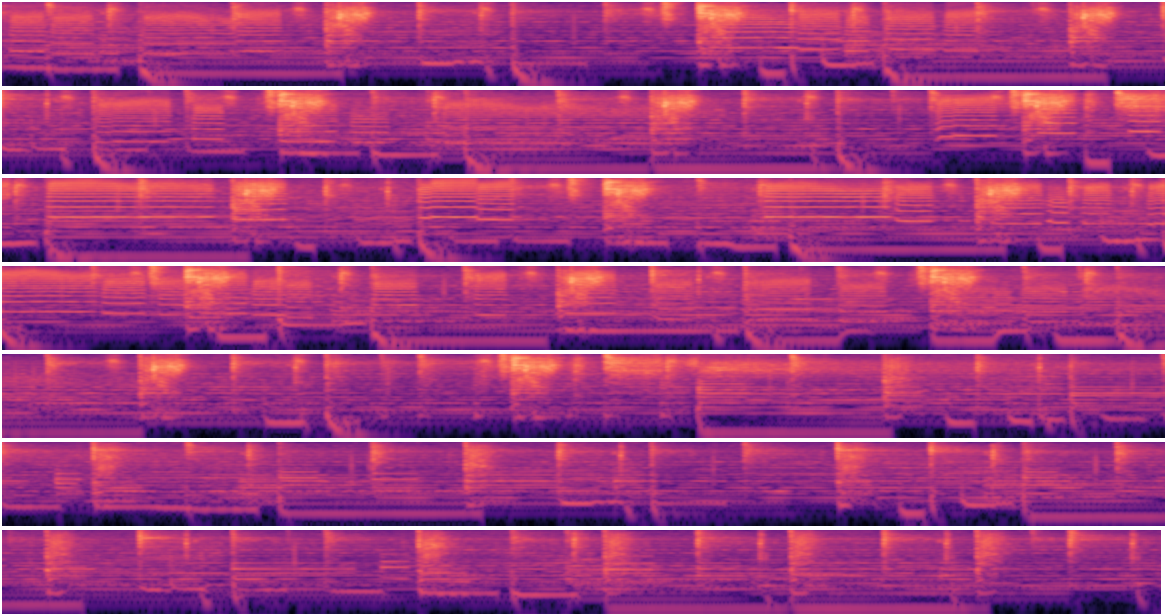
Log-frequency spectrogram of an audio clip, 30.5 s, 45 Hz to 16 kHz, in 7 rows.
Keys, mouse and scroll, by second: 8.9 alt+click, 17.4 ctrl+d, 24.5 ctrl+t, 25.8 alt+shift+click.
